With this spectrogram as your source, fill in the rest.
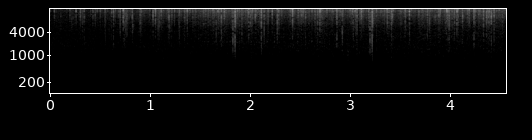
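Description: A small fire catches and begins to crackle and pop.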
